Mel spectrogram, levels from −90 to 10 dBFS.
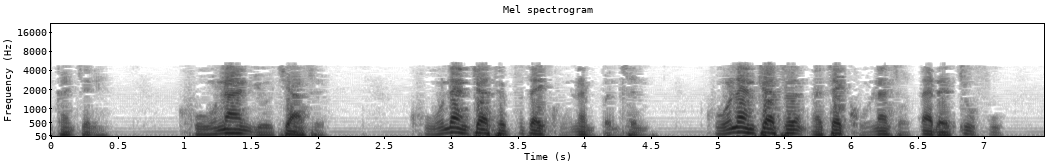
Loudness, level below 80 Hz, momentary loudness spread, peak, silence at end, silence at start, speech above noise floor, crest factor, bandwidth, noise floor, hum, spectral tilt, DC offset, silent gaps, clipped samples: -11 LUFS; -24 dBFS; 19 LU; 0 dBFS; 0.35 s; 0.05 s; 37 dB; 12 dB; 5.4 kHz; -47 dBFS; none; -9.5 dB/octave; under 0.1%; none; 1%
